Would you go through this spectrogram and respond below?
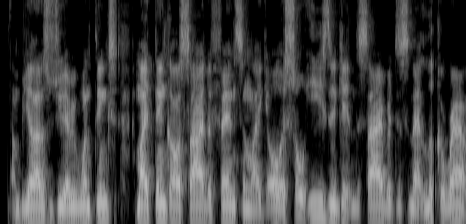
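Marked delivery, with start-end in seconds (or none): none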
